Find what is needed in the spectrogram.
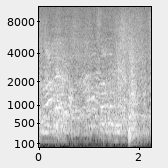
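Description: Many young children talking and calling out at once, a steady overlapping hubbub of small voices.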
